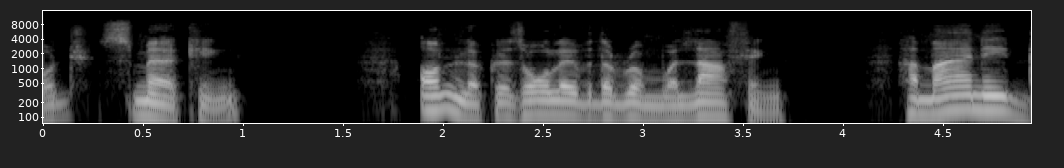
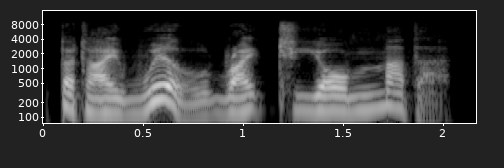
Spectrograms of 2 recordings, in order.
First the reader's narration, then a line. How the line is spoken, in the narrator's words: she said, her voice quivering with anger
